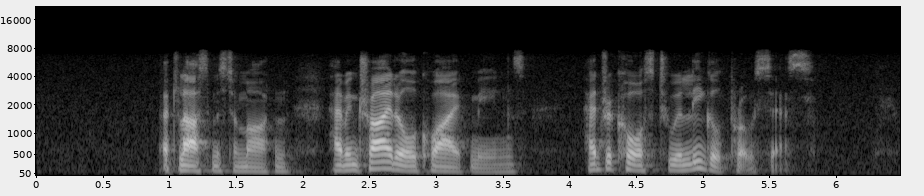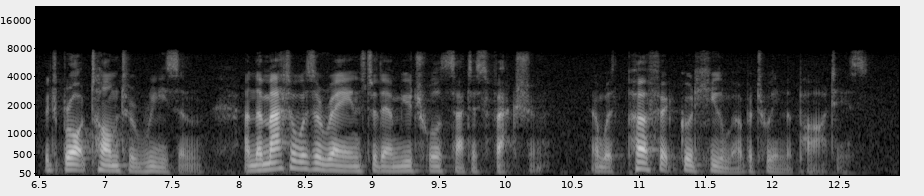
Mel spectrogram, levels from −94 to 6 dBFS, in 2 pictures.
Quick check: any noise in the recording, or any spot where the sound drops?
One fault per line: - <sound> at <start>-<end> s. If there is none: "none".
none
